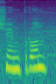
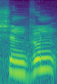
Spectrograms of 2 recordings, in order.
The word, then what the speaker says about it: Schönbrunn: forgot the name again how do you say it schloss schönbrunn schloss schönbrunn in the competition but no one will probably know it here if you say schoenenburg beautiful castles beautiful restaurants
